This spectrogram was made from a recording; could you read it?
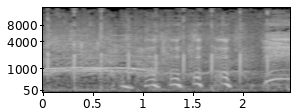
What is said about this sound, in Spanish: Bueno, pues aquí si tuviéramos, ¿verdad?, algo que midiera los aplausos, está la cosa muy igualada.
